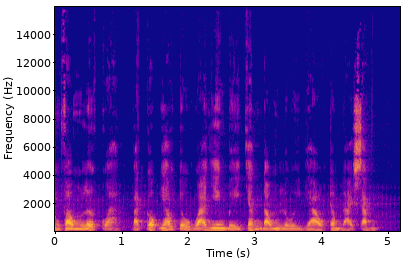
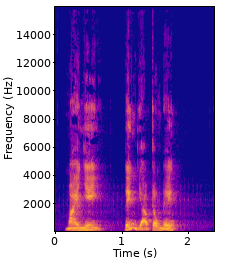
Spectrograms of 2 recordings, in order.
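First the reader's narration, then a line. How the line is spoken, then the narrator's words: Loud shout. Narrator (Vietnamese): Bà quát lớn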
